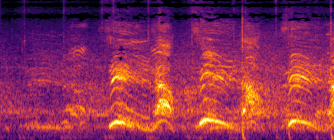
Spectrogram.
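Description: A crowd chants in rhythm.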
